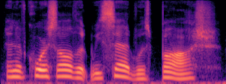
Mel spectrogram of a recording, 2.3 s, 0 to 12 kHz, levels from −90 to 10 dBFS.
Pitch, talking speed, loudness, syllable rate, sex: 185 Hz, 240 wpm, -16 LUFS, 4.8 syllables/s, female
